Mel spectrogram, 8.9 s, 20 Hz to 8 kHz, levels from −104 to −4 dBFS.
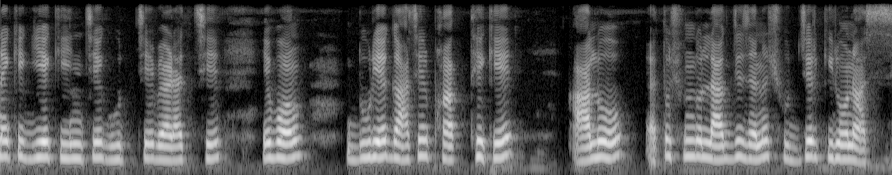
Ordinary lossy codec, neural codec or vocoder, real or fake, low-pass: none; none; real; 7.2 kHz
